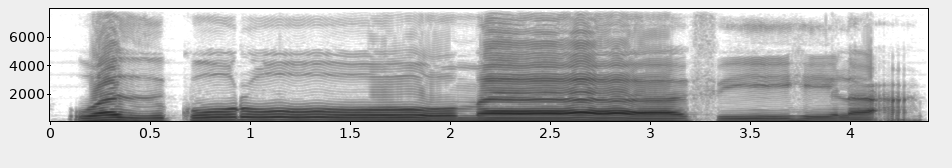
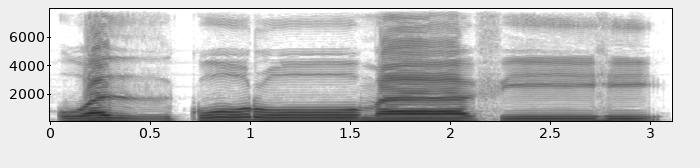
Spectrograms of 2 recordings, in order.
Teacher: Kemudian ma fihi, fihi panjangkan. Antara ru, ma dan fi harus sama mad tabi'inya, jangan dibedakan.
